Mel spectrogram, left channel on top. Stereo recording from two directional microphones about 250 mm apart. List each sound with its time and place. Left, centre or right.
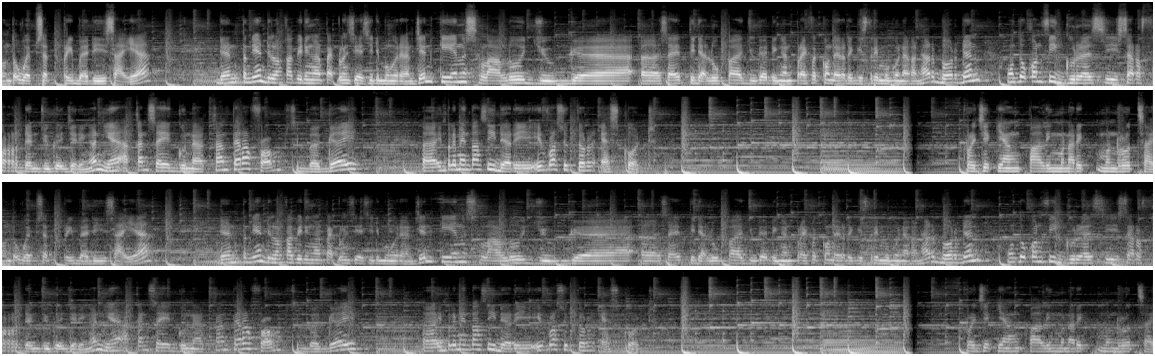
0.1 s speech: left
19.4 s music: centre
21.2 s speech: left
